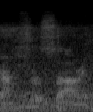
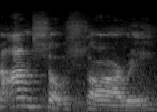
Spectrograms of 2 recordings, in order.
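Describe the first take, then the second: First: Whispered apology. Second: Slow, low, drawn-out apology; sorrowful apology. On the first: Rachel apologizes once tears fall, barely audible whisper. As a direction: whisper it as a small, sad echo. Repeats the tearful apology softly. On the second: Rachel apologizes with tears on her cheeks, slow sorrowful voice. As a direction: apologize slowly, lightly acted sorrow. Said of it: "tears went down her cheeks". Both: A narrator's reading.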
